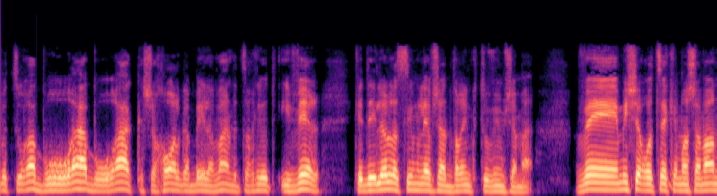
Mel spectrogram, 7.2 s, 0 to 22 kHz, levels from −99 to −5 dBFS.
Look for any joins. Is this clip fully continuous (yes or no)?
yes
